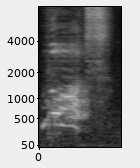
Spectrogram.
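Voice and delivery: very high-pitched mock shriek of disbelief; dad's shocked yelp. Son imitating his dad at the haircut reveal, shocked. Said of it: "he literally went like".

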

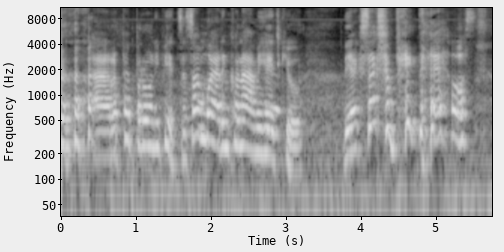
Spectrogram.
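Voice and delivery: put-on jokey Italian accent through laughter; mock Italian accent. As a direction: play a silly Italian reading the news. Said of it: "my version of Italian".

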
